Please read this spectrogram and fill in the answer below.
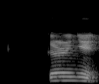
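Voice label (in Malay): "kernyit", Malay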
